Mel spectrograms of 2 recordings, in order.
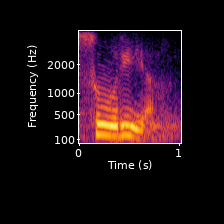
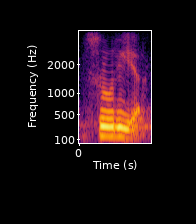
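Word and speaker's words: سوريا: In the Arabic language, Syria is pronounced as Suriya. Suriya.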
